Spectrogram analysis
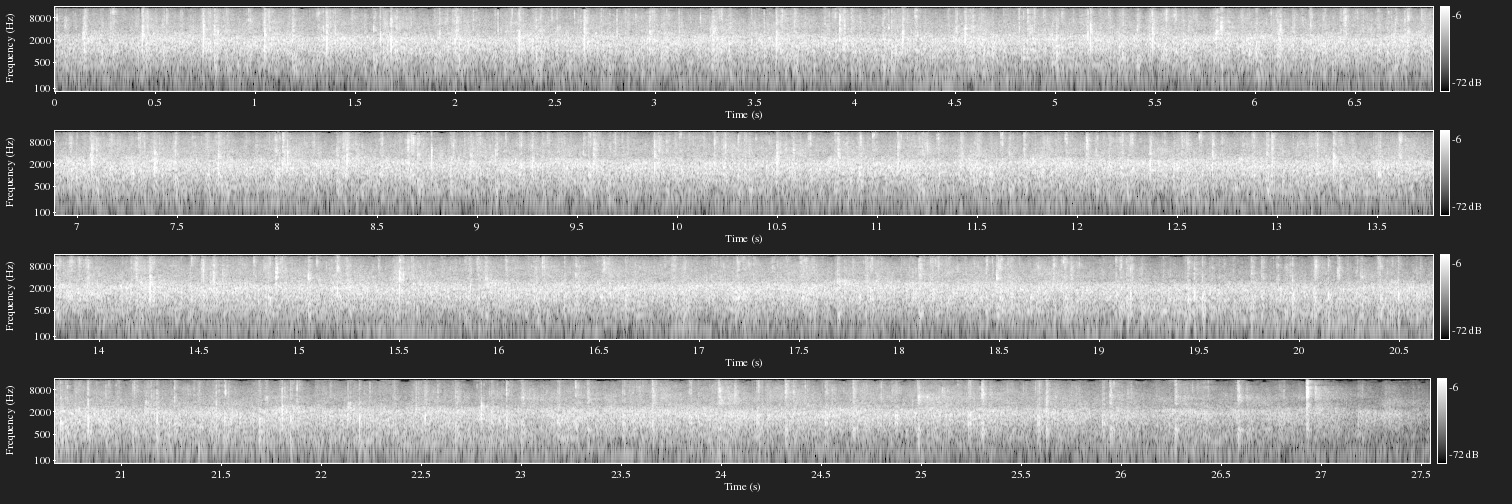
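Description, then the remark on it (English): A large crowd applauds steadily for nearly half a minute for the governor of Colorado as a committee escorts him to his chambers. It is a dense, sustained wash of clapping at full volume with no talking over it. “Colleagues and guests, as our committee escorts the governor to his chambers, join me in another raucous round of applause for the governor of the great state of Colorado.”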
